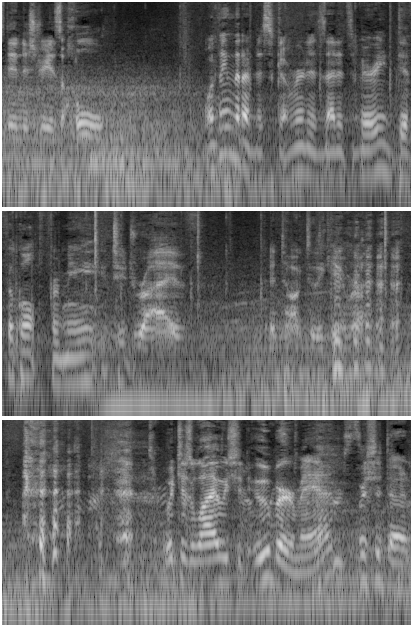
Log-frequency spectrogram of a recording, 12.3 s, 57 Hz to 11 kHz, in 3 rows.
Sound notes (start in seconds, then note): 8.3 laughing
